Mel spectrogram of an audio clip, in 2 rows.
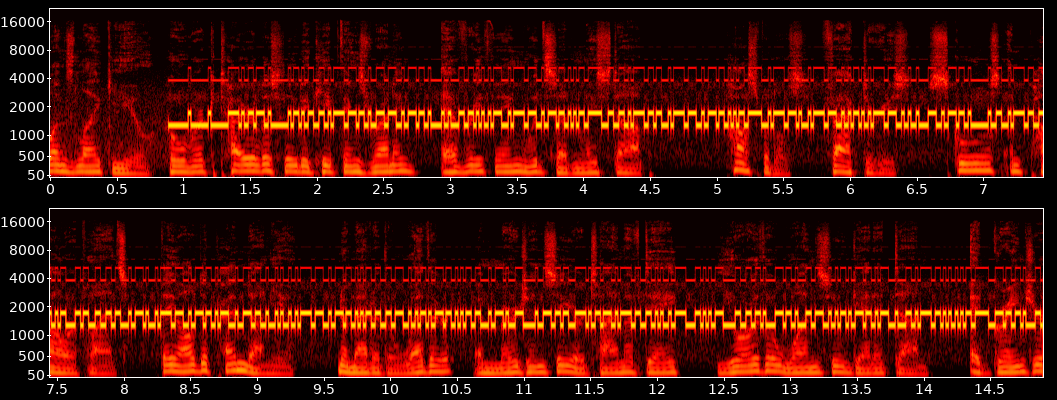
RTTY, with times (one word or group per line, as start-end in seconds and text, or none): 1.8-2.2 DIE
2.4-2.7 AN
2.8-3.7 KURZEN
3.9-4.9 STIELEN
5.1-6.7 STEHENDEN,
6.9-8.5 WEIBLICHEN
8.7-9.6 ZAPFEN
9.7-10.3 SIND
10.5-11.4 SCHMAL
11.7-12.9 EIFORMIG
13.0-13.5 UND
13.6-14.5 ZUERST
14.7-14.9 …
